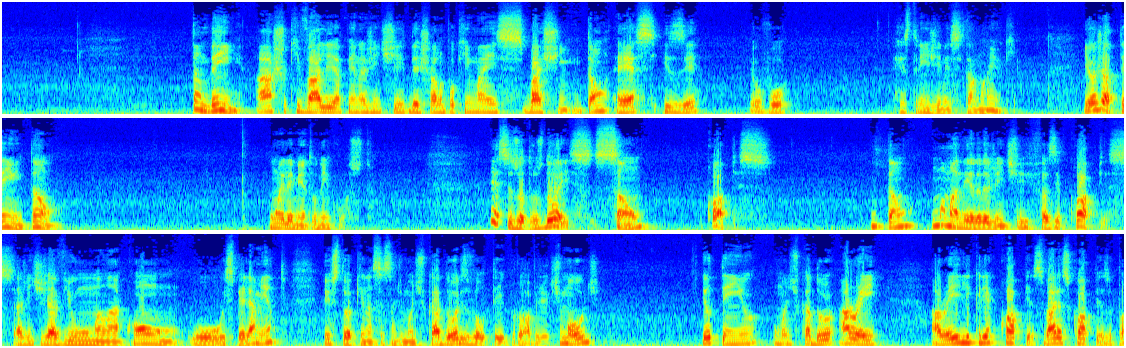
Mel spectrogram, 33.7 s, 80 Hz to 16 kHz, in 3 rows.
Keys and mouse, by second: 6.3 s, 9.3 ctrl+middle click, 9.8 middle click, 13.6 Tab, 16.2 shift+middle click, 16.8 ctrl+middle click, 17.1 shift+middle click, 17.7 ctrl+middle click, 19.8 shift+middle click, 20.4 shift+middle click, 20.5 shift+middle click, 20.9 ctrl+middle click, 21.4 shift+middle click, 28.6 click, 33.4 click.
